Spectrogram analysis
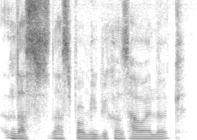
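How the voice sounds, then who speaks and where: A man's voice: medium pitch, monotone, fast, mellow, no echo, clean studio sound. A man from Italy, a podcast guest, chatting casually and laughing often, dropping "man" and "bro.". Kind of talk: casual chat.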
